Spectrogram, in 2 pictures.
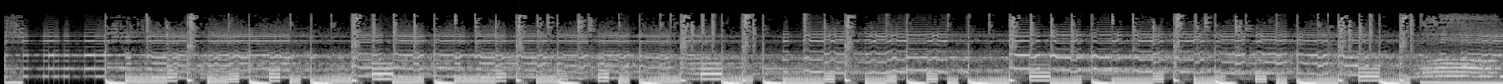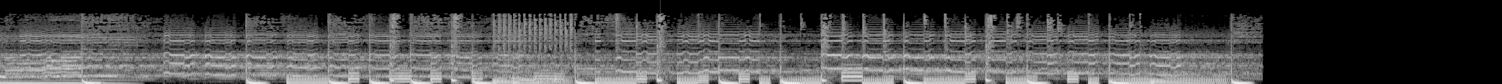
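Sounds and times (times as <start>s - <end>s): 
Turkish instrumental music: 0.0s - 27.7s.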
